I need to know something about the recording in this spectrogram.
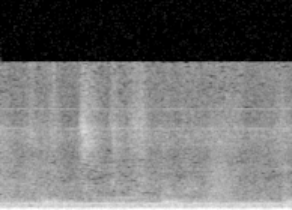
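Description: Quiet room tone made up mostly of a steady low hum, with faint soft rubbing from yeast dough being rolled into a ball between the palms.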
